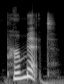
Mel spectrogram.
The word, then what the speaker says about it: permit: Word number 16, permit. Permit, noun, a document, versus permit, verb, to allow.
